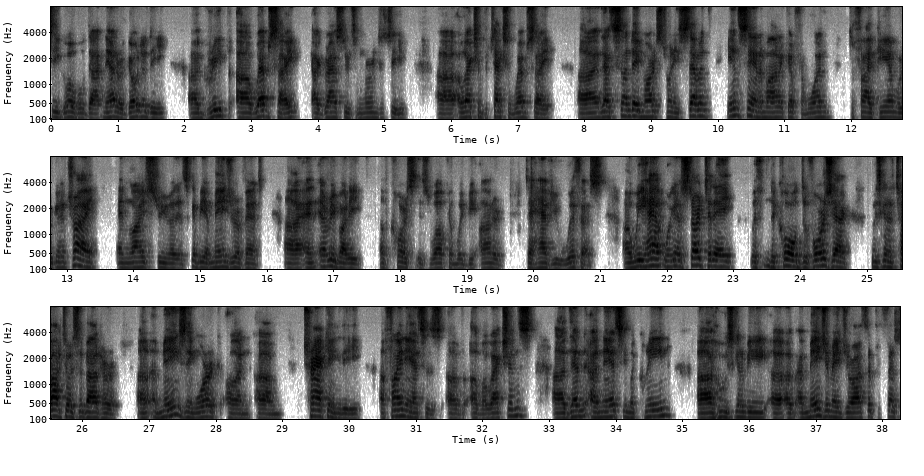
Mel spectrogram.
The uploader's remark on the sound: At this 86th zoom session of the Grassroots Emergency Election Protection Coalition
